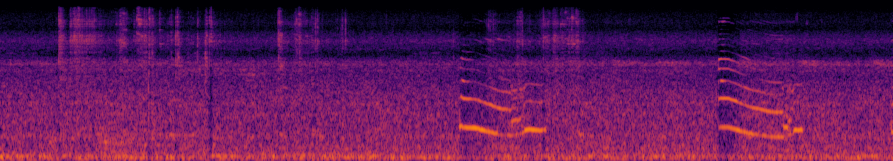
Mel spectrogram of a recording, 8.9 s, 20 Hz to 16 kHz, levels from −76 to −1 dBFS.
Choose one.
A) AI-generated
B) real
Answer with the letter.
B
